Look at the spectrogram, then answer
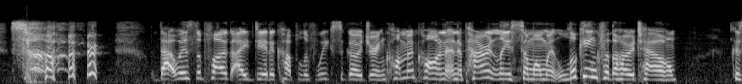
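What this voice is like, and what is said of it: Noticeable unusual accent. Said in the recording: “I have a funny accent.”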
